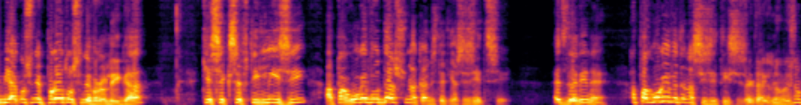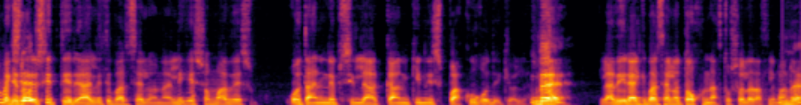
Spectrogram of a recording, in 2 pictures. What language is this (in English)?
Greek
